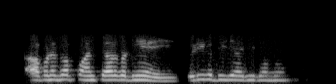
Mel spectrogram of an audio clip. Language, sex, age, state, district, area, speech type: Punjabi, male, 18-30, Punjab, Mohali, rural, conversation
